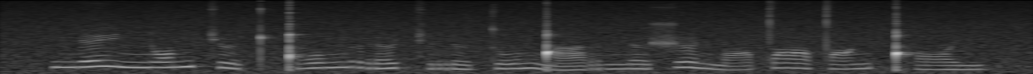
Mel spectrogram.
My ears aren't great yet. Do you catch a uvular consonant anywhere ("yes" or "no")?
no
